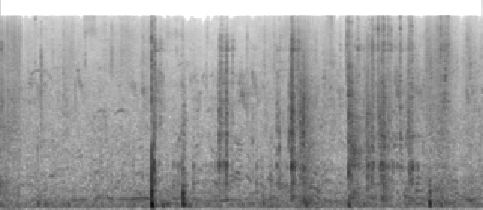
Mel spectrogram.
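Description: A few scattered sharp knocks, the loudest about two seconds in, over faint background voices.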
